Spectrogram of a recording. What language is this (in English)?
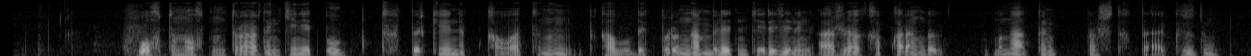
Kazakh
